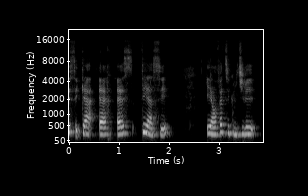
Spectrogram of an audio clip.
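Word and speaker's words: Krstač: un vin qui s'appelle stack c'est compliqué à prononcer c'est krstac et en fait c'est cultivé donc à côté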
